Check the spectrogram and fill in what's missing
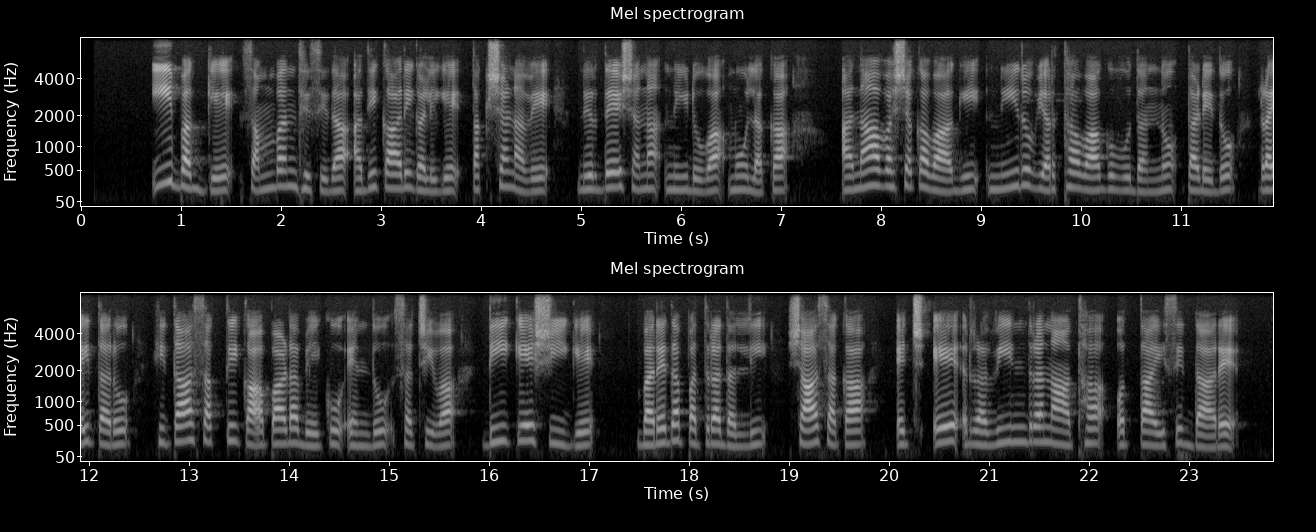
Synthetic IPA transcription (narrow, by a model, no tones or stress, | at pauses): iːbɐɡːe̞sɐmbɐnd̪ʱisid̪ɐʔɐd̪ʱikaːɾiɡɐɭiɡet̪ɐkʂɐɳɐʋe̞ː | niɾd̪ɛːʃɐnɐniːɽuʋɐmuːlɐkɐː | naːʋɐʃɐkɐʋaːɡiniːɾuʋjɐɾt̪ʰɐʋaːɡuʋud̪ɐnːut̪ɐɽed̪u | ɾɐjt̪ɐɾu | hit̪aːsɐk̚t̪ikaːpaːɽɐbeːkuʔend̪usɐt͡ʃiʋɐ | ɖiːkeːʃiːɡe̞ | bɐɾed̪ɐpɐt̪ɾɐd̪ɐlːi | ʃaːsɐkɐ | et͡ʃeːɾɐʋiːnd̪ɾɐnaːt̪ʰɐot̪ːaːjisid̪ːaːɾe̞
